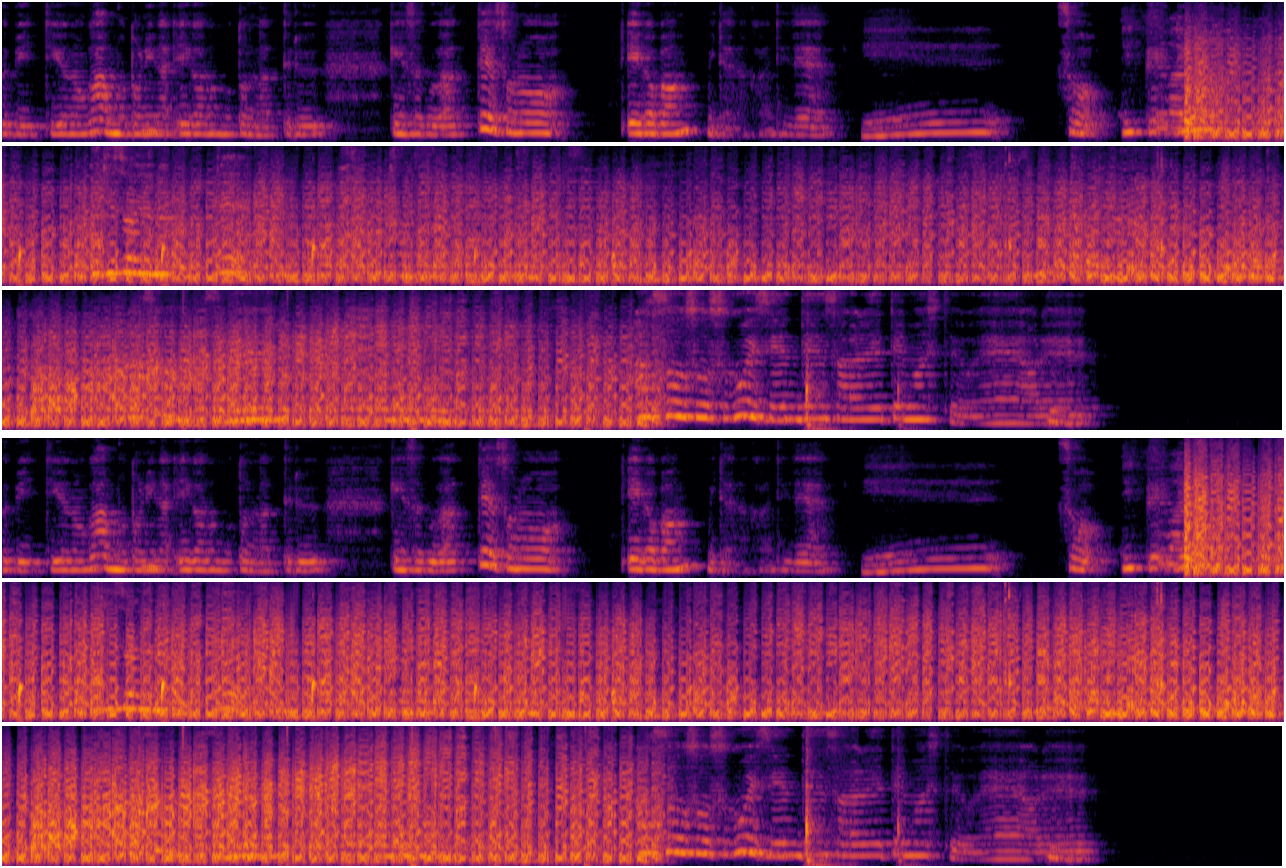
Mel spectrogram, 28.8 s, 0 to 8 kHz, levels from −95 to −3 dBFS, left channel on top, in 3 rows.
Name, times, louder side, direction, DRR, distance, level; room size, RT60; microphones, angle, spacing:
voice 1, 0.0-4.2 4.7-6.2 8.0-8.3 8.6-9.2 10.3-11.5 12.3-14.2 16.7-18.4 20.2-21.4 24.0-27.4, left 2 dB, 45° left, 4.8 m, -40 dB
voice 2, 6.5-7.5 8.4-9.6 11.6-11.8 12.6-13.1 14.4-16.2 18.7-19.7 20.9-23.5 25.0-25.1 27.1-27.3, right 1 dB, 30° left, 2.1 m, -45 dB
sound 1, 8.9-24.3, right 4 dB, 45° right, 0.8 m, -33 dB
sound 2, 9.7-9.9 10.8-11.0 11.9-12.1 13.1-13.3 14.2-14.4 17.1-17.4 18.3-18.4 19.4-19.5 20.3-20.8 21.4-21.5 22.2-22.5 22.9-23.0 23.6-23.8 25.2-25.7 25.9-26.4, right 7 dB, 80° right, 0.6 m, -39 dB
13.5 x 5.3 x 5.9 m
head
